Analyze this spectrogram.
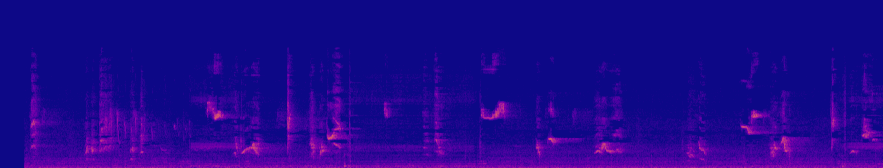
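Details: Gray catbird (Dumetella carolinensis), song.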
